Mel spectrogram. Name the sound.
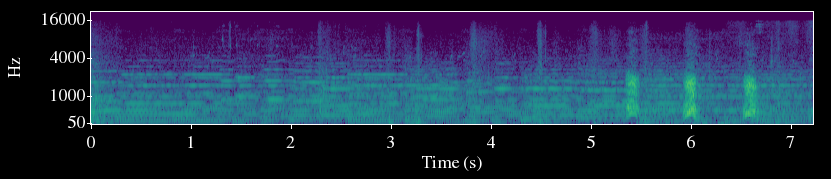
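dog barking in a video game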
